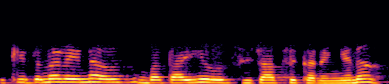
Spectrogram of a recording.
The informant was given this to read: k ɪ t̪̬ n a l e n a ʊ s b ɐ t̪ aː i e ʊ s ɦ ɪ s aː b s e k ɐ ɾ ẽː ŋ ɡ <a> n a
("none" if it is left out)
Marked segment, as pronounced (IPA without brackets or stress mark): e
